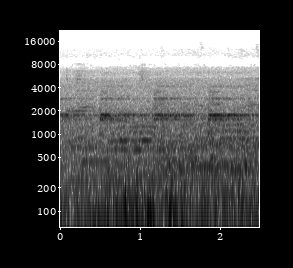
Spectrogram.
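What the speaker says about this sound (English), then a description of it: "arriving on track one is train 141 from Amtrak" An Amtrak passenger train arriving at Trenton station rolls steadily past at close range, a low rumble of wheels with a faint high metallic squeal rising now and then.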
